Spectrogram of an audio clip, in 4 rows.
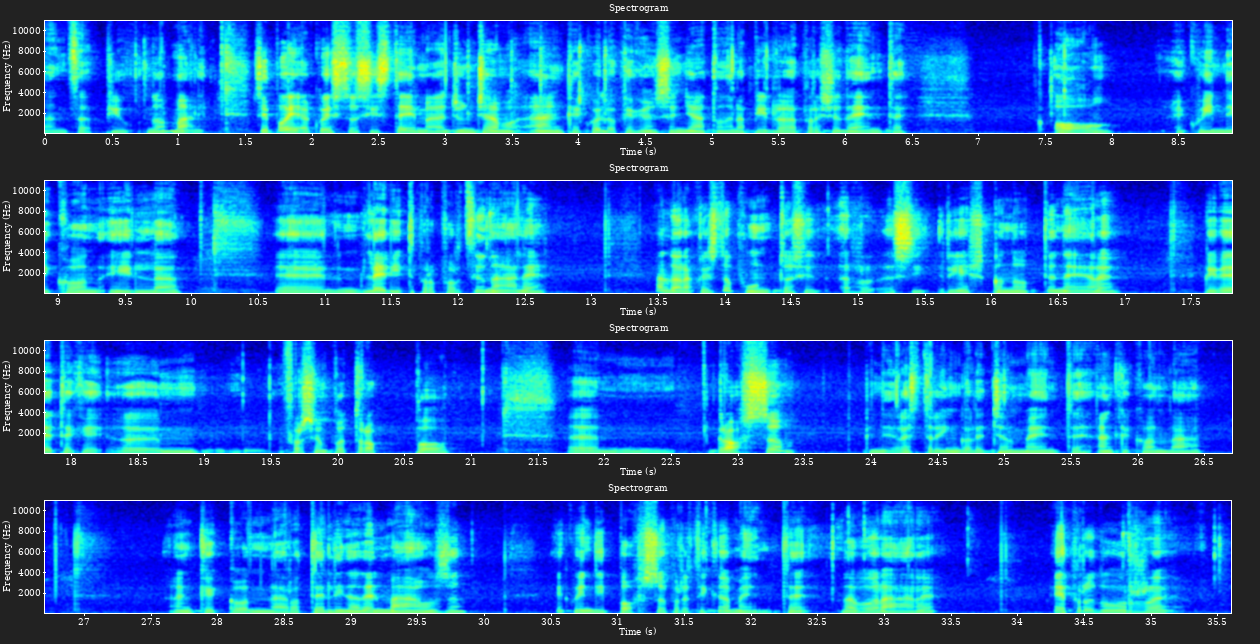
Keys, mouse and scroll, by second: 0.2 middle click, 1.6 ctrl+z, 2.5 ctrl+z, 3.0 ctrl+z, 3.5 ctrl+z, 4.0 ctrl+z, 7.6 o, 12.2-14.2 middle drag, 14.8-16.5 drag, 32.7 right click, 34.6 click, 34.9 middle click.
